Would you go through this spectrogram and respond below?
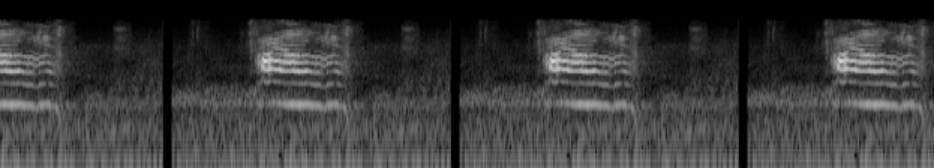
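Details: Pet cat mewing repeatedly, four clear tonal meows spaced a little over two seconds apart, each bright with strong overtones and a slight downward bend, steady low hiss filling the gaps.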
